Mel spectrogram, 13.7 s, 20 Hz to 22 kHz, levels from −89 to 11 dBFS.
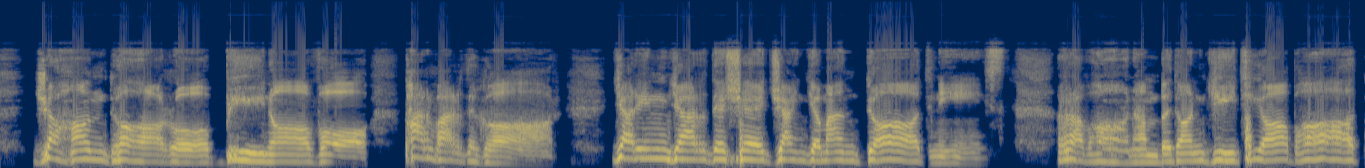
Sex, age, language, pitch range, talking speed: male, 50-69, Persian, 135-185 Hz, 70 wpm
